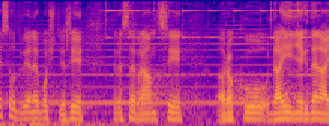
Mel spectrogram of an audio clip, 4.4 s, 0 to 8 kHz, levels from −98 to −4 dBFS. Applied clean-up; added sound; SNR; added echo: none; Bowed string instrument + Bell; 11 dB; none.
